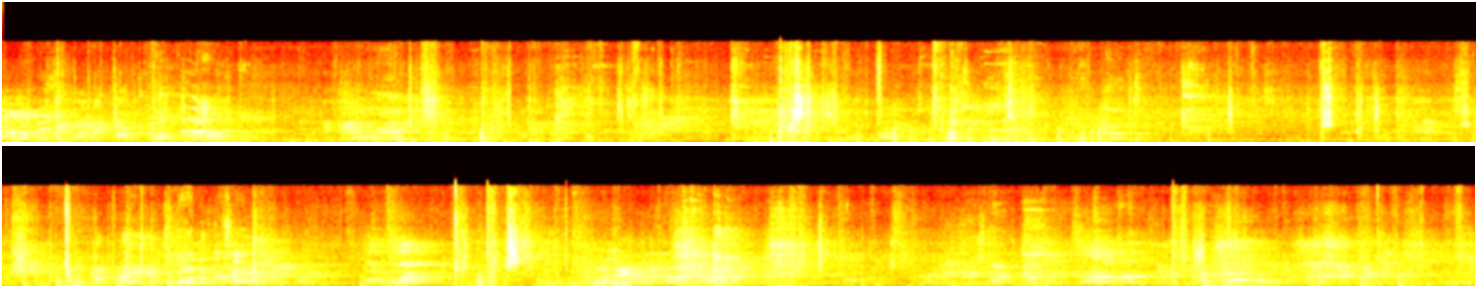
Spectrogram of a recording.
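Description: A crowd in a large echoing hall talks and shouts.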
